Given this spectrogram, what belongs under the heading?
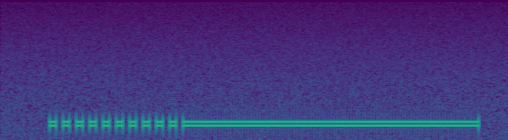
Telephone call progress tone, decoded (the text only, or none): stutter dial tone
